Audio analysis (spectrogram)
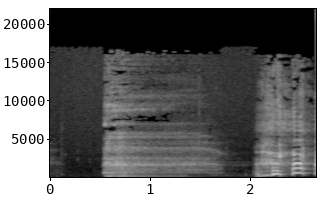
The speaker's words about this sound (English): Also, I yawned, which I think also sums it up.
